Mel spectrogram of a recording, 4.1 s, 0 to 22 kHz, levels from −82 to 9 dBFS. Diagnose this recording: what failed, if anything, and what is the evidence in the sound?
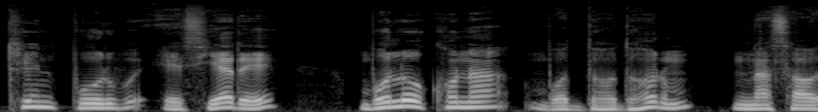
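Nothing in this speech recording points to a failure at any stage of the chain. No event anywhere in the sound calls for a diagnosis.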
